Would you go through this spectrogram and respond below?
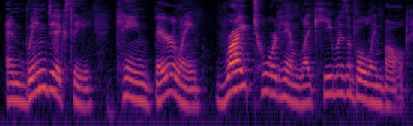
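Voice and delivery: ordinary delivery, nothing marked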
